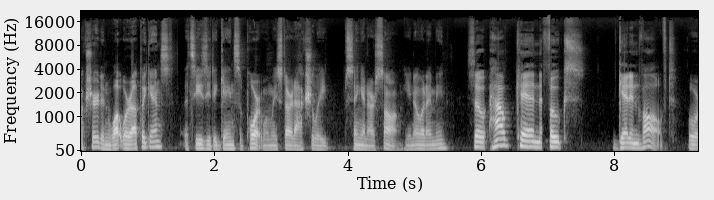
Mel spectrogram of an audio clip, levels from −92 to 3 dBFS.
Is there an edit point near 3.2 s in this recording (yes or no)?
no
